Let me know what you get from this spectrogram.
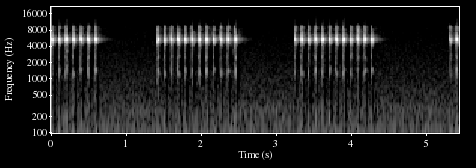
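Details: Square-headed cricket (Loxoblemmus doenitzi), a 2020 recording from Korea's National Institute of Biological Resources: bright high pulsed chirp trains of about eight to ten rapid ticks, repeated after pauses of roughly a second, on a silent background.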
